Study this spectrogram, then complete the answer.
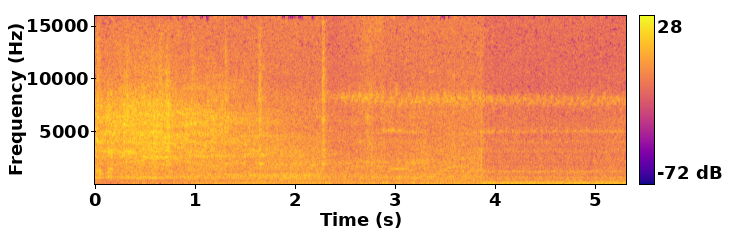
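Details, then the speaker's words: Nissan R32 Skyline after swapping in the 240's fuel pump to fix a failed pump: engine catches and settles into a steady, even idle with no stumble; fuel delivery restored. "Yeah, so definitely was fuel pump. Super frustrating, but Skyline's back."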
